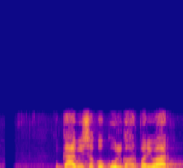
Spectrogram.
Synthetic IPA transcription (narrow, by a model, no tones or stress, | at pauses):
ɡabisʌkokulɡʱʌrpʌɾiwar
